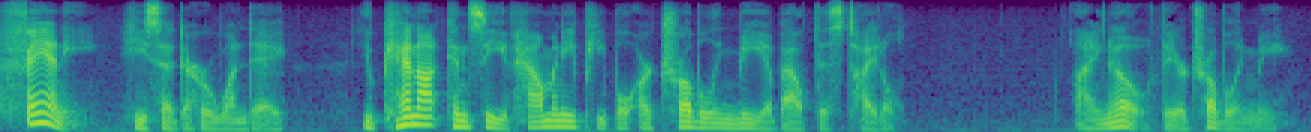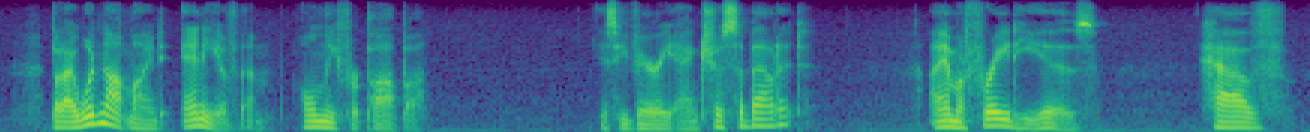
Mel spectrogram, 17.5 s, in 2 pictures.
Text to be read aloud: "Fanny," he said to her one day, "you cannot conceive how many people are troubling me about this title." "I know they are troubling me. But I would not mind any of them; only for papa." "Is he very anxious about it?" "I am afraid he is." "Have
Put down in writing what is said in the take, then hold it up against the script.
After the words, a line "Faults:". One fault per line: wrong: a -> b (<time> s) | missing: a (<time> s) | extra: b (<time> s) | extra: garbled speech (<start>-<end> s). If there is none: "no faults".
"Fanny," he said to her one day, "you cannot conceive how many people are troubling me about this title." "I know they are troubling me. But I would not mind any of them; only for papa." "Is he very anxious about it?" "I am afraid he is." "Have
Faults:
no faults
